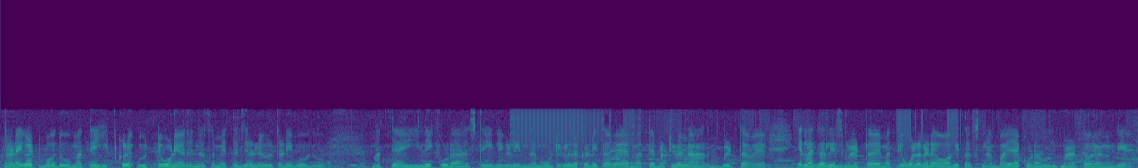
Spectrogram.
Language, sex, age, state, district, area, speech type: Kannada, female, 18-30, Karnataka, Chikkaballapur, rural, spontaneous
